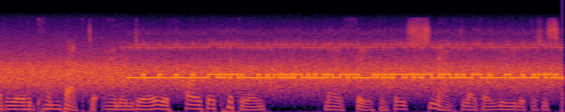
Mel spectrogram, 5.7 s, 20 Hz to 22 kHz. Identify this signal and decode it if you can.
RTTY (45.45 baud, 170 Hz shift), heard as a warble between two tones, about 1370 Hz centre, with radio static, a narrow filter and speech in English. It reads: QRZ? DE OZ9VK …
